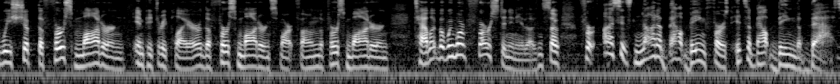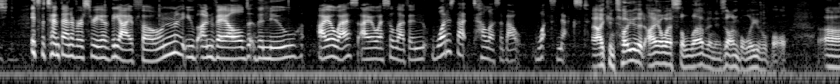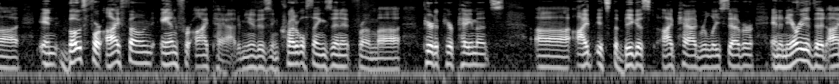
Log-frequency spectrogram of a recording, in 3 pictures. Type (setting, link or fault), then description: setting, busy venue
